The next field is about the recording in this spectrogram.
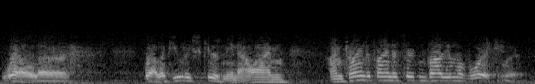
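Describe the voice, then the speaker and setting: An actor playing an affable, self-assured young high school teacher with a genial manner in a 1950s radio drama. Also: male voice, animated, moderate pace, a little mellow, natural voice. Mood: polite, affable. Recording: muffled, noisy 1950s radio recording.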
